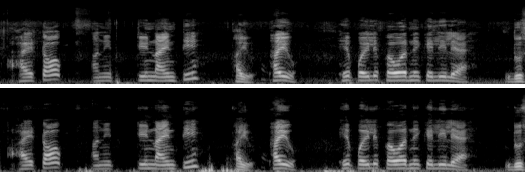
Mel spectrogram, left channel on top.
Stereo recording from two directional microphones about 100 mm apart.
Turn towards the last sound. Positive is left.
turn(degrees=-70)  # may be behind; listen again after turning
